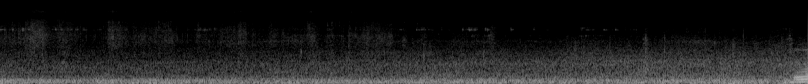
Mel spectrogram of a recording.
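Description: Steady outdoor background noise, like wind on the microphone and distant engines, with a faint low hum during the first three seconds.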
